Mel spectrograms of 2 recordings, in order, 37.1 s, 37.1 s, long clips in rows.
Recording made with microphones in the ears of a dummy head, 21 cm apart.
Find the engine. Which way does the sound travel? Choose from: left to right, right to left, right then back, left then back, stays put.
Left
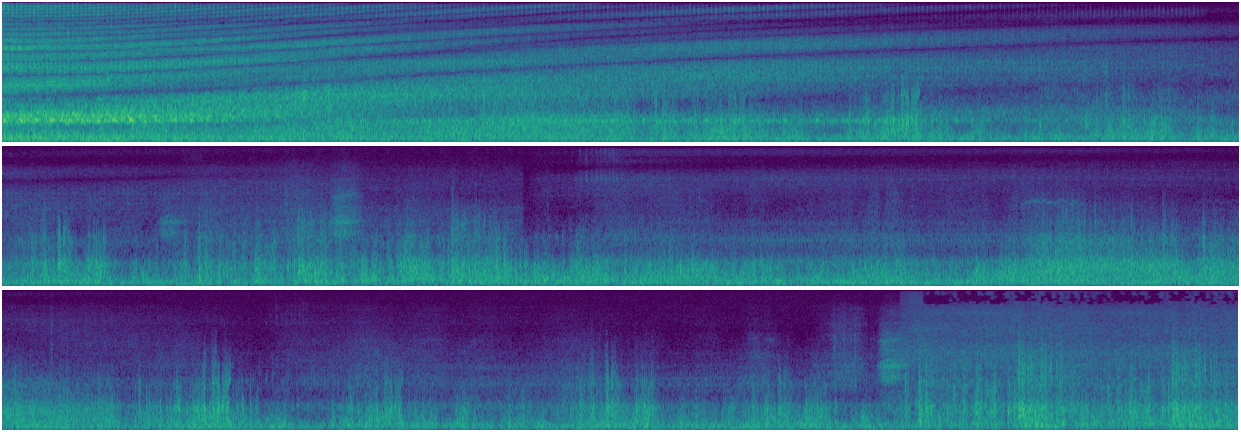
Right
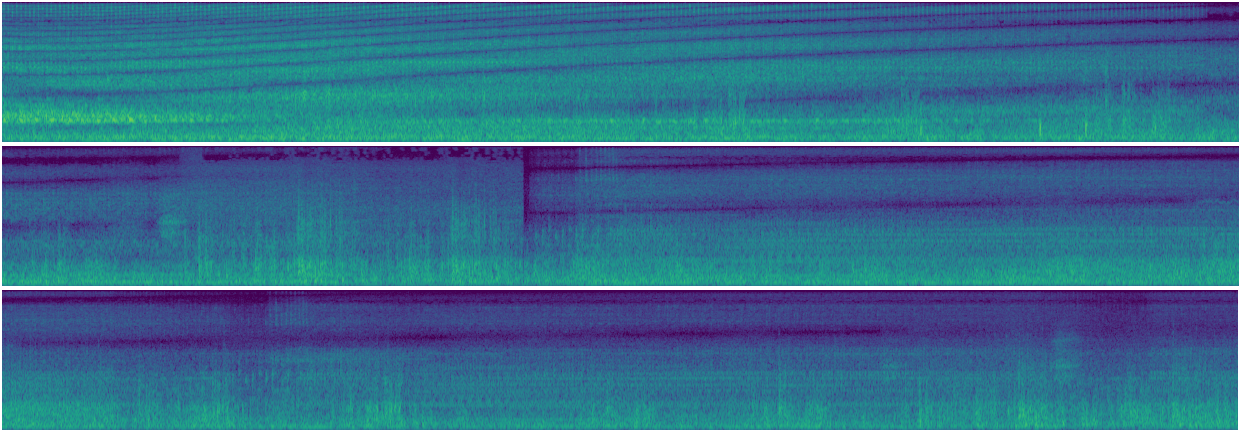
left to right.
